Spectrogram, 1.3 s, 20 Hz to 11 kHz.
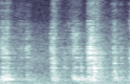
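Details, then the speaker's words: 2018 Ford F-250 brake caliper slide pin, pulled in and out by hand: harsh dry rasping, about three strokes in 1.5 s. Pin was bone dry and binding, likely root cause of brake problem; slides to be cleaned and lubed. "It's not very smooth and it makes a lot of noise and it's totally dry, so it'll bind up and then the caliper can't slide back and forth the way it's supposed to."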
